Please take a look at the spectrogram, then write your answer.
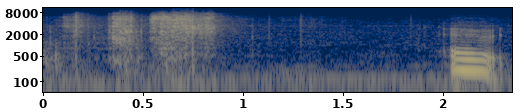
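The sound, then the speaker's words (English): A pen scratches across a piece of paper in several quick strokes as someone writes down a house address, 1220 Biscayne Road; a short burst of scribbling that trails off into quiet before a voice briefly speaks. “Here's the key, and I'll write down the address so you'll be sure to find the house again.”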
